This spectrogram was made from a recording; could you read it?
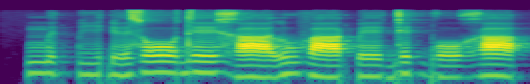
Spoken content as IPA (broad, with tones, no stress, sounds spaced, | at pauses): m ɪ˨ k͡p i˨ ɗ ɪ˨˦ z oː˦ d eː˦ ɣ aː˨ l u˦ β aː˨ k͡p e˨ ɡ e˦ ɡ͡b oː˨ ɣ a˨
